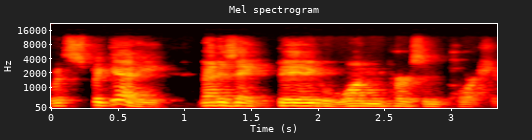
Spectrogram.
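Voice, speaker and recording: A man speaks at a fairly slow pace and medium pitch, his voice somewhat breathy. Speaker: cooking show chef. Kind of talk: cooking demonstration.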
